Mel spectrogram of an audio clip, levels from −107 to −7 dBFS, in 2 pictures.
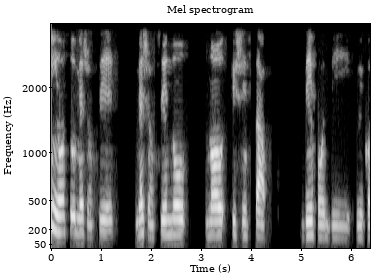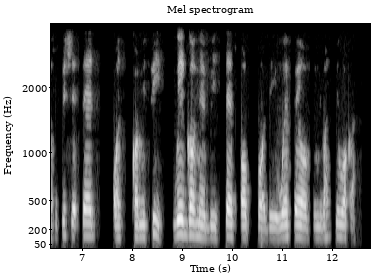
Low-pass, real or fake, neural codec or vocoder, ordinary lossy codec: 3.6 kHz; real; none; AAC, 32 kbps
